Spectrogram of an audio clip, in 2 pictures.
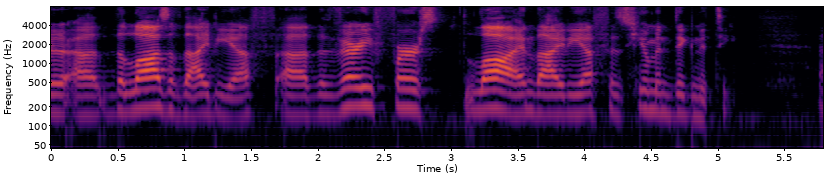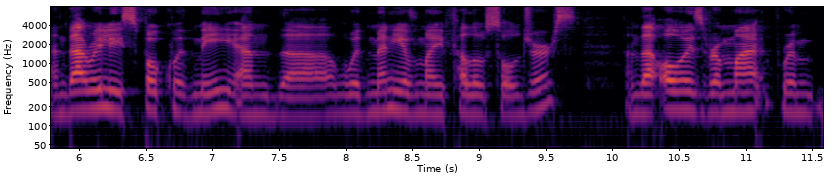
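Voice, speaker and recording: Sharing a personal story as an interview guest, a young man from Israel speaks earnestly but hesitantly, with lots of fillers and restarts. His voice is fairly high-pitched and a bit bright.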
